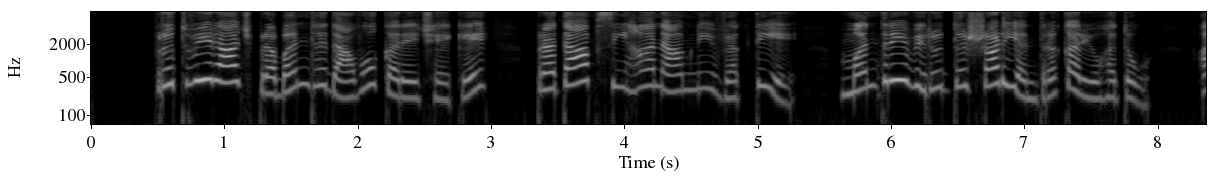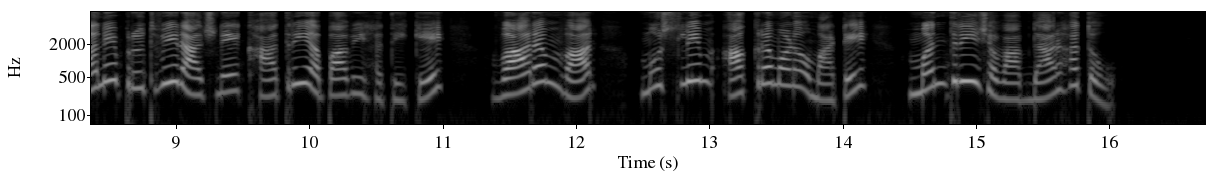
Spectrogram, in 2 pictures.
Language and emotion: Gujarati, neutral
